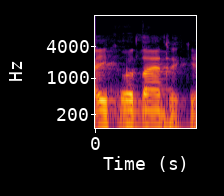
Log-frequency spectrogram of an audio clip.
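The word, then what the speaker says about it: Eko Atlantic: Now, you is it called Eco Atlantic? How do you pronounce that in Lagos? – Yeah, Eco Atlantic, yeah.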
